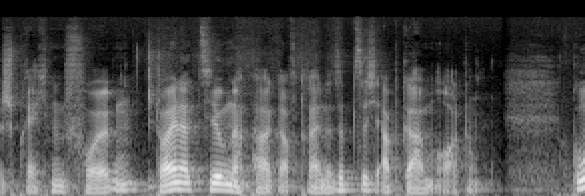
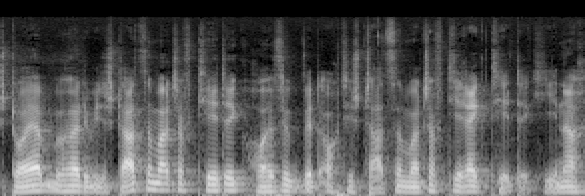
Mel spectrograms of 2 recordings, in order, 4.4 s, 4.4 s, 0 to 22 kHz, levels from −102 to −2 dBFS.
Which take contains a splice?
first; 1 cut; at 1.1 s

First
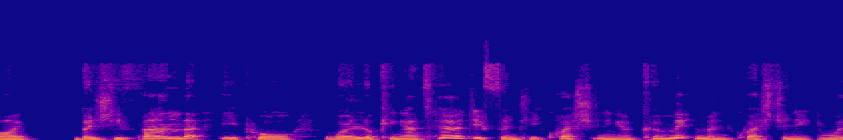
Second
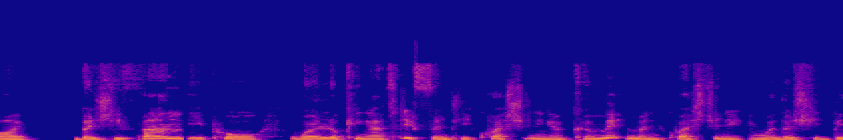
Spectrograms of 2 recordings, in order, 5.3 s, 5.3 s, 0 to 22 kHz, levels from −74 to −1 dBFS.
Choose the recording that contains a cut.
second; 2 cuts; at 1.1 s, 2.5 s

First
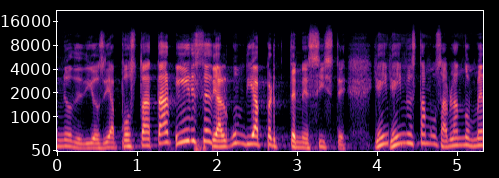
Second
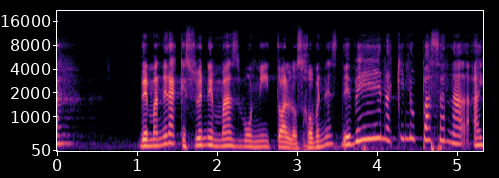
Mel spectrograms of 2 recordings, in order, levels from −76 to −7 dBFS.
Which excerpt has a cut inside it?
first; 3 cuts; at 1.5 s, 1.9 s, 4.1 s

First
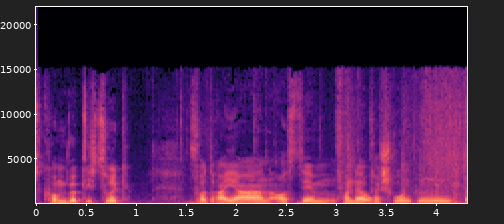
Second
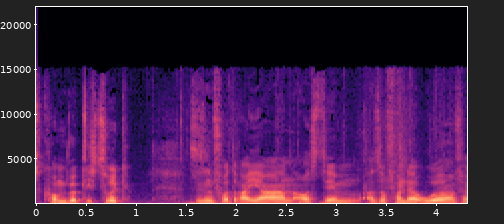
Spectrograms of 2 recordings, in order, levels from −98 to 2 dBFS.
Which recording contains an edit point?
first; 3 cuts; at 1.6 s, 3.0 s, 3.3 s

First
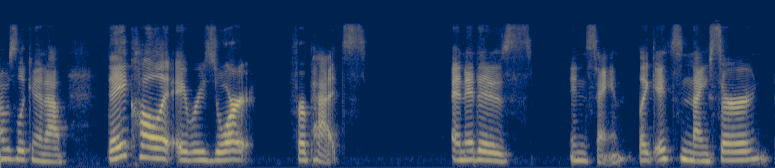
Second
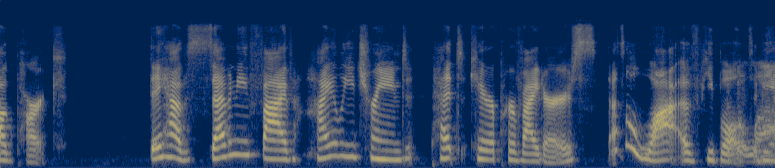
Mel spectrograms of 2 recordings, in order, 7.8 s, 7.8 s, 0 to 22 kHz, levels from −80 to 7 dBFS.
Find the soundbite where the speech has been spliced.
second; 2 cuts; at 4.2 s, 6.0 s

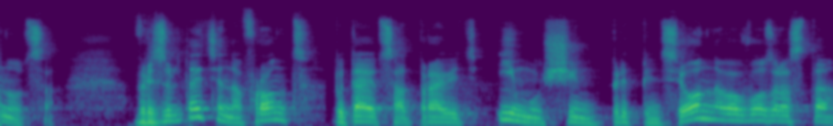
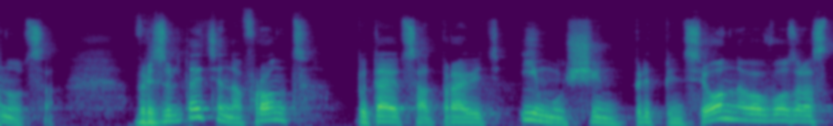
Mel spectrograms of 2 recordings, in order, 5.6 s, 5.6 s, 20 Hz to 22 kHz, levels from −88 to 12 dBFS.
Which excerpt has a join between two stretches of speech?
first; 1 cut; at 2.2 s

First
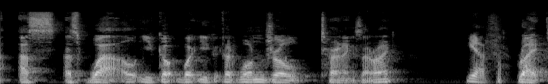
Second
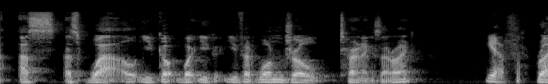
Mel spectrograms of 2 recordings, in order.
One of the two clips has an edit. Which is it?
first; 1 cut; at 2.2 s

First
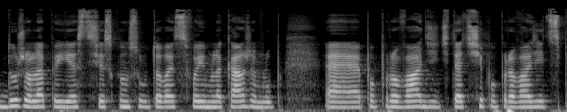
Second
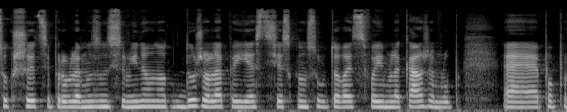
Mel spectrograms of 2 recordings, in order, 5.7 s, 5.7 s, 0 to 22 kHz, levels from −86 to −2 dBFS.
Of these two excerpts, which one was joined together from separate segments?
second; 1 cut; at 1.7 s

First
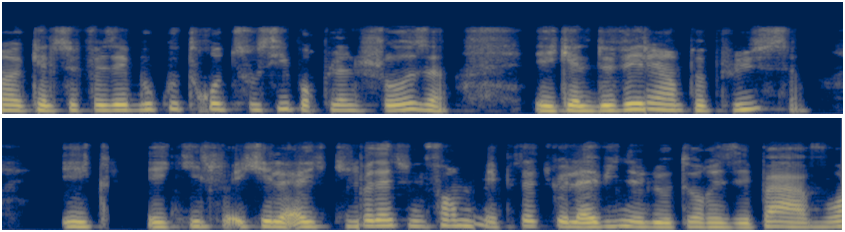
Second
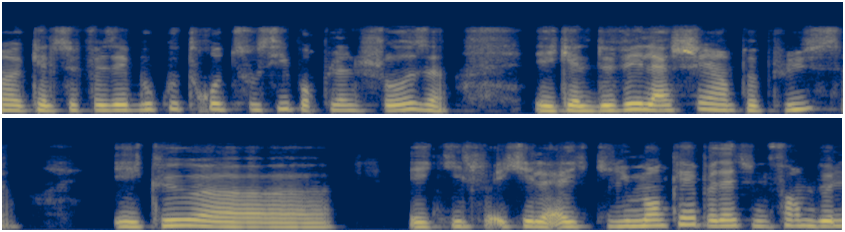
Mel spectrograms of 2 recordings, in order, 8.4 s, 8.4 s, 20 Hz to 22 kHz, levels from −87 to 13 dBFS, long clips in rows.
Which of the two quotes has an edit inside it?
first; 4 cuts; at 3.2 s, 4.7 s, 6.0 s, 6.6 s

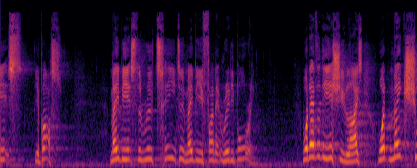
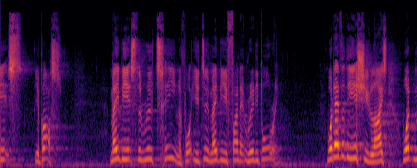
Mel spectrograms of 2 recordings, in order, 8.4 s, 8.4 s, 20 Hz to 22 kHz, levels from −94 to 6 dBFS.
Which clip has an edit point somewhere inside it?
first; 1 cut; at 3.5 s

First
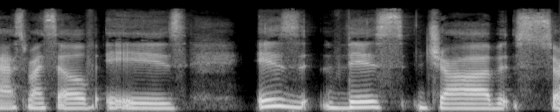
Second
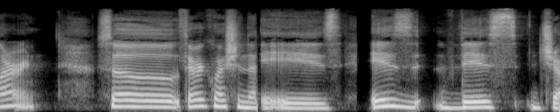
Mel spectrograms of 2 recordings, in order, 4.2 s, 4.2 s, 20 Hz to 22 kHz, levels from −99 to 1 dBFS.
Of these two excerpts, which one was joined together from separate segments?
second; 3 cuts; at 1.4 s, 1.9 s, 2.7 s

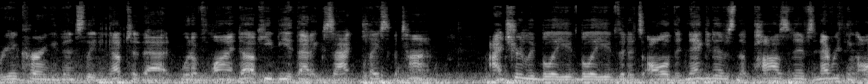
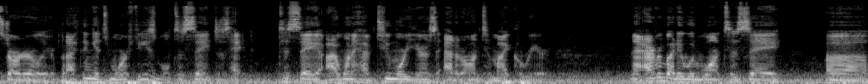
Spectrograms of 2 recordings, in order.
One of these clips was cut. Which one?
first; 3 cuts; at 2.6 s, 4.0 s, 5.8 s

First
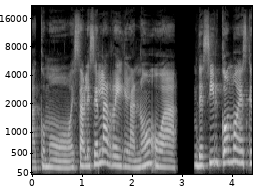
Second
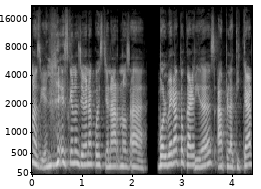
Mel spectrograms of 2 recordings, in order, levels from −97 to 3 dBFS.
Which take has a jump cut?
second; 2 cuts; at 1.9 s, 3.2 s

